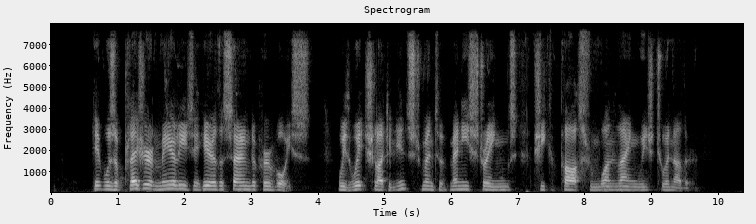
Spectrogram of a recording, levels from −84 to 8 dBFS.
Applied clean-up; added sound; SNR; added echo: neural mask model DeepFilterNet 3.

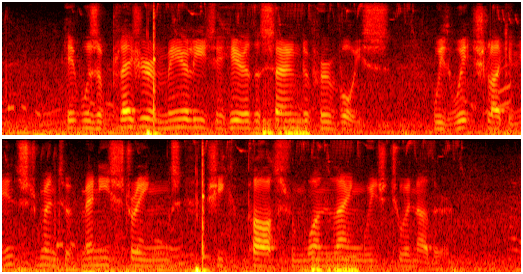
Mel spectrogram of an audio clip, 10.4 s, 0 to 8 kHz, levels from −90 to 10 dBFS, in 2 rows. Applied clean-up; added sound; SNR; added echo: none; Bird vocalization, bird call, bird song; -4 dB; none.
